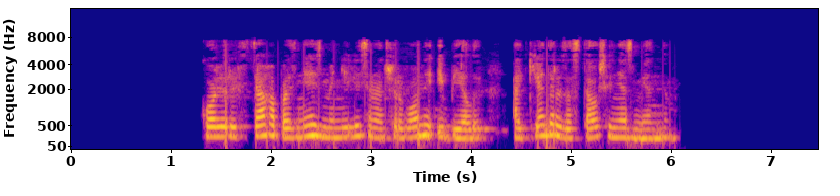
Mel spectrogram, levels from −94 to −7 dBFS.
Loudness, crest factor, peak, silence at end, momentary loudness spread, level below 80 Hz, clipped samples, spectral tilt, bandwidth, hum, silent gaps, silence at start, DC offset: -23 LUFS; 18 dB; -6 dBFS; 1.4 s; 8 LU; -60 dBFS; under 0.1%; -4 dB/octave; 8 kHz; none; none; 1.3 s; under 0.1%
